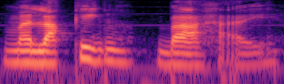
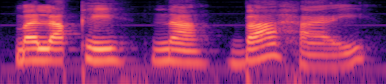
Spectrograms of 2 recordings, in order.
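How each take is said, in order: First: The na is joined onto the adjective. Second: The na is said as a separate word. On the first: "you could just say malaking bahay. So it's a contraction" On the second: "instead of saying malaki na bahay"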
